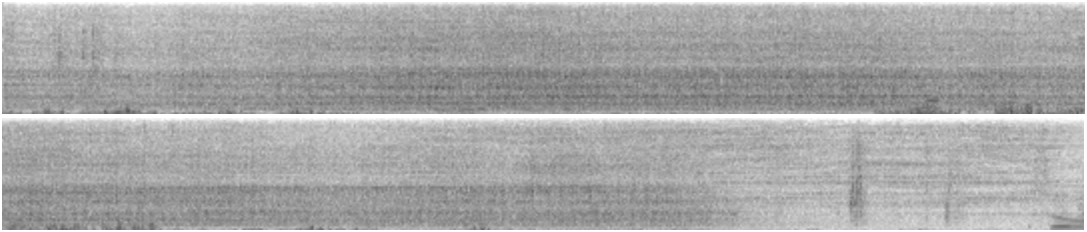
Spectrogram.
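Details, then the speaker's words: Honda CR-V, engine running, steering wheel turned: uneven groaning rattle that swells with steering; pump is breathing air, which foams the fluid. Power steering pump noise from aerated fluid. "So this behavior is coming out from because it's breathing air in here. So when it's breathing air, it creates foam from here that's coming forward"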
